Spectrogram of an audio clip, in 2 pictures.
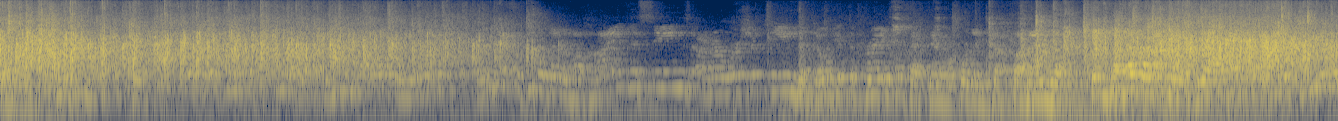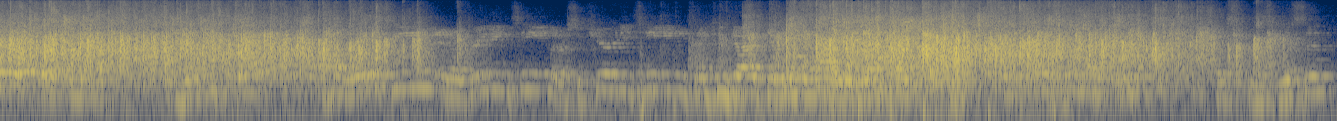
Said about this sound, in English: Was that worship experience great? Give that worship team a round of applause.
